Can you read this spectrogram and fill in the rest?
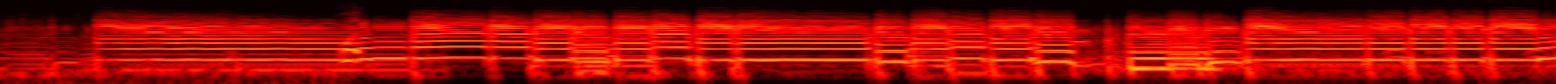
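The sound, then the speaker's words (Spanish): A loud rock song with heavily distorted electric guitars playing sustained chords and riffs, steady and dense throughout, with no voices heard. “nada, nada, es una canción de rock”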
